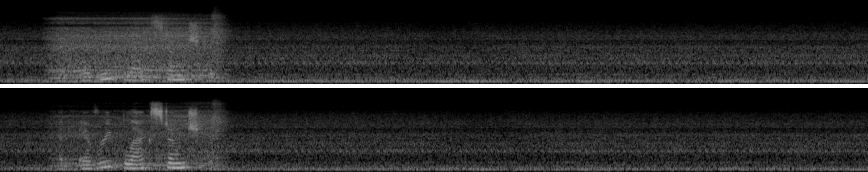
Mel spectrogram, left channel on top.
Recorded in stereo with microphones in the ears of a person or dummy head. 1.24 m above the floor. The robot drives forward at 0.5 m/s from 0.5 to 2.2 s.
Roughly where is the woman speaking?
Right.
